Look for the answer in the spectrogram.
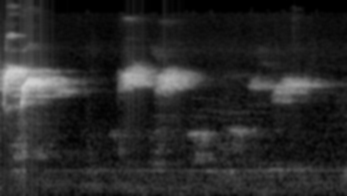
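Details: Caged female red-whiskered bulbul calling to stimulate males or for pairing: a loud slurred whistle, then two shorter warbled notes and a softer trailing phrase, separated by brief pauses.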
